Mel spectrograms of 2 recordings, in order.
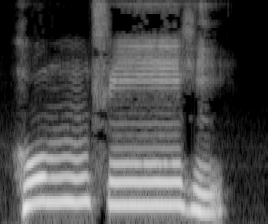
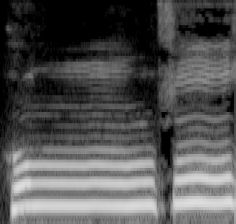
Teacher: ba dan di sini hurufnya adalah huruf Fa hukumnya adalah izhar wajib kita membaca huruf mim ini dengan jelas tanpa disertai dengan gunah yang dipanjangkan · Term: izhar syafawi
